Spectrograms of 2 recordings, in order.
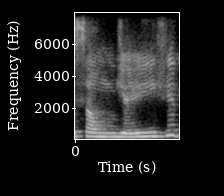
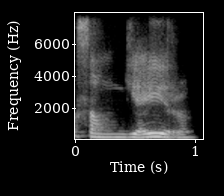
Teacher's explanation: What you have to remember here is this nyai is followed by a visarga, who because of a sandhiniyam, the visarga is pronounced like half r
